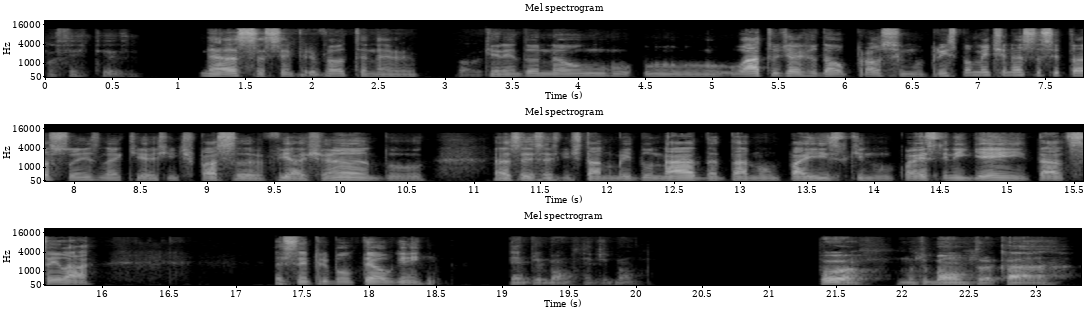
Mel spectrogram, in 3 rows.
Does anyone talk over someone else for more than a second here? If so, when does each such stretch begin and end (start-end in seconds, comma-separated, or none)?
none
